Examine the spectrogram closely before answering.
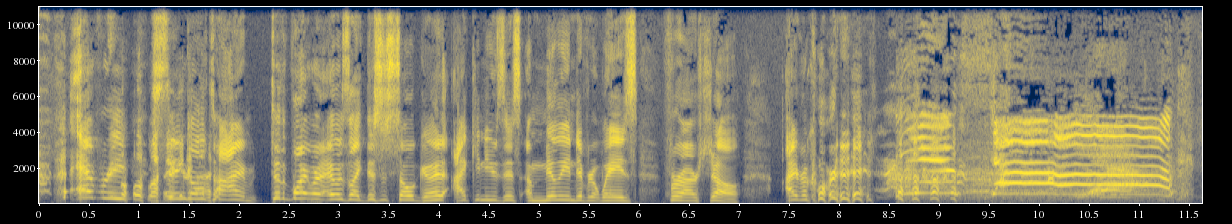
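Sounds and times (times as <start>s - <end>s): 
laughter: 0.0s - 1.9s, 7.8s - 9.7s
speech: 0.7s - 9.8s
arena crowd jeering at a basketball game during free throws: 8.5s - 11.5s.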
